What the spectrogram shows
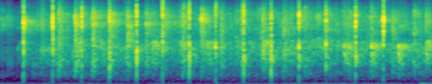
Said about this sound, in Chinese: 我哋真係要鼓掌，唔係俾我鼓掌，係俾主耶穌。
